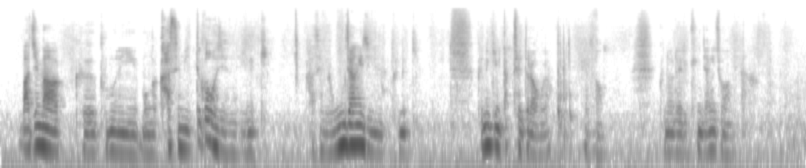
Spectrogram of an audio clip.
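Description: A young man speaks softly and warmly, close to a microphone.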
